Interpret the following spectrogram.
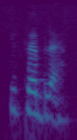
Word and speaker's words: Du Peuple: Do you pronounce it Du Peuple? Yep, that's it. Du Peuple.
